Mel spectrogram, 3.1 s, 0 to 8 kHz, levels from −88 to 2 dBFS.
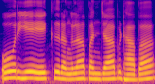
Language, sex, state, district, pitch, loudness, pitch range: Hindi, female, Madhya Pradesh, Bhopal, 210 Hz, -10 LUFS, 195-220 Hz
